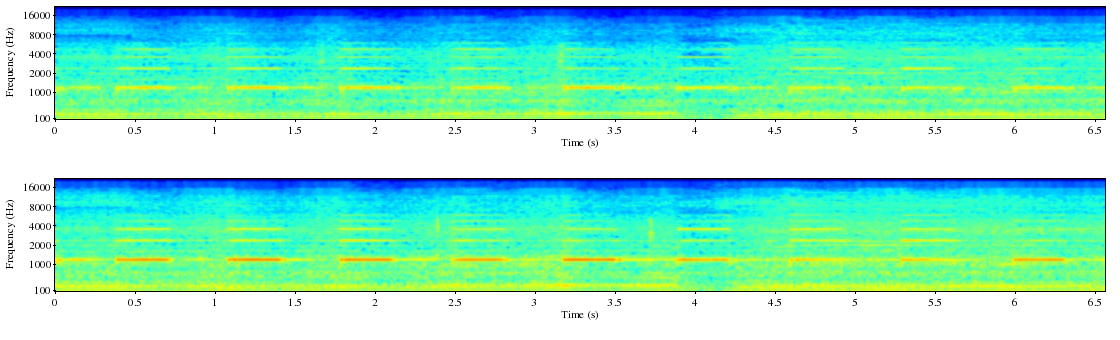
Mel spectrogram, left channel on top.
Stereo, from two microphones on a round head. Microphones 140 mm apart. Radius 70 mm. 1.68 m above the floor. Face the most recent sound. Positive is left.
turn(degrees=-15)  # may be behind; listen again after turning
